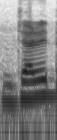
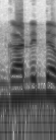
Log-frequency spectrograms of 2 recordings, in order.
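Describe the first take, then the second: First: The word starts with a soft J sound. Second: The word starts with a hard G sound. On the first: This is the general form of the word. "জারিদা হলো news paper" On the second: This is how Egyptians say the word. "জারিদাকে মিশ্রটা গাড়িদা বলে"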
